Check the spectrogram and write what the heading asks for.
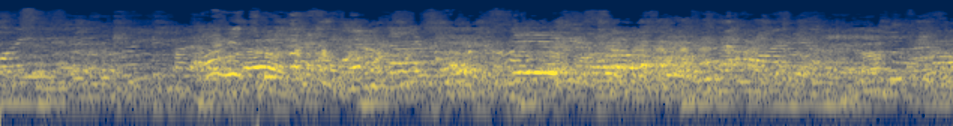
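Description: Overlapping chatter of a group of people talking at once.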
